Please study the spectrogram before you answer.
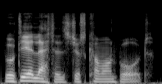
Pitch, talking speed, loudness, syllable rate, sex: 130 Hz, 260 wpm, -20 LUFS, 5.6 syllables/s, male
